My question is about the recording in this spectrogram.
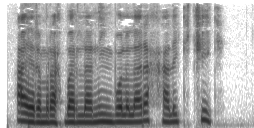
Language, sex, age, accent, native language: Uzbek, male, 30-39, Buxoro, Uzbek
